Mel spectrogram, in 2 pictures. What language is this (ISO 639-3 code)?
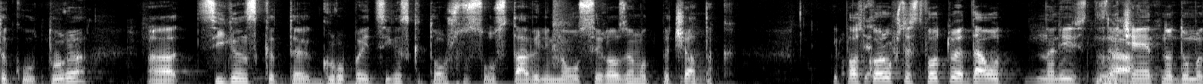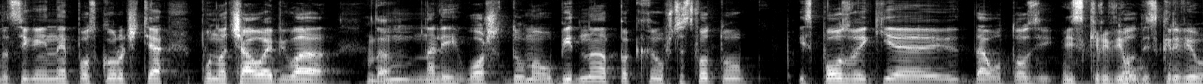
bul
